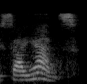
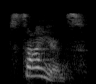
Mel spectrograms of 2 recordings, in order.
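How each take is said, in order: First: The stress is on the second syllable. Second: The stress is on the first syllable. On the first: The speaker calls it wrong. "If this mark were located over here, the pronunciation would have to be science" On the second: The speaker calls it right. "it's the first one. It would be science"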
